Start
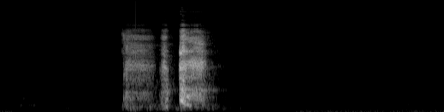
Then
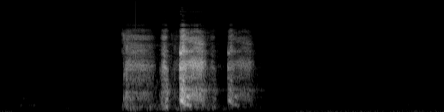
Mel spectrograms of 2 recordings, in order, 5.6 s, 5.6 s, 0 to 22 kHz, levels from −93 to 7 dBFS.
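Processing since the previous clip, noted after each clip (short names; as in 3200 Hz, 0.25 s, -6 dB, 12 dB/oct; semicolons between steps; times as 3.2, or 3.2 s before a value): echo 0.599 s -20 dB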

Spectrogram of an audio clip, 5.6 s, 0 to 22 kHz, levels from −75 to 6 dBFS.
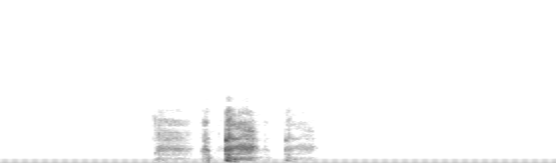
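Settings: buzz 60 Hz, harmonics 10, -58 dBFS -3 dB/oct; gain -2.5 dB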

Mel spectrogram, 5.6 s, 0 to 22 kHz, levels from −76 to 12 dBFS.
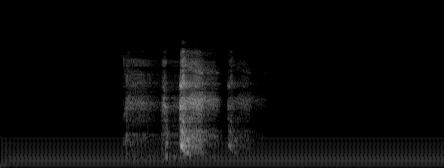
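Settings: non-linear reverb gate 0.23 s flat, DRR 7.5 dB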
